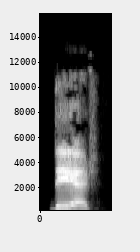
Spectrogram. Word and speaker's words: Değer: However, if the word only has the vowel A or the vowel E or the vowels A and E, then you should pronounce it as ye, such as Değer, diğer, eğlenmek, çi.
